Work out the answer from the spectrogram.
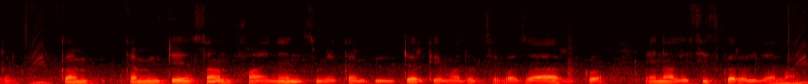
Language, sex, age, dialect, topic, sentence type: Bhojpuri, female, 31-35, Western, banking, statement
